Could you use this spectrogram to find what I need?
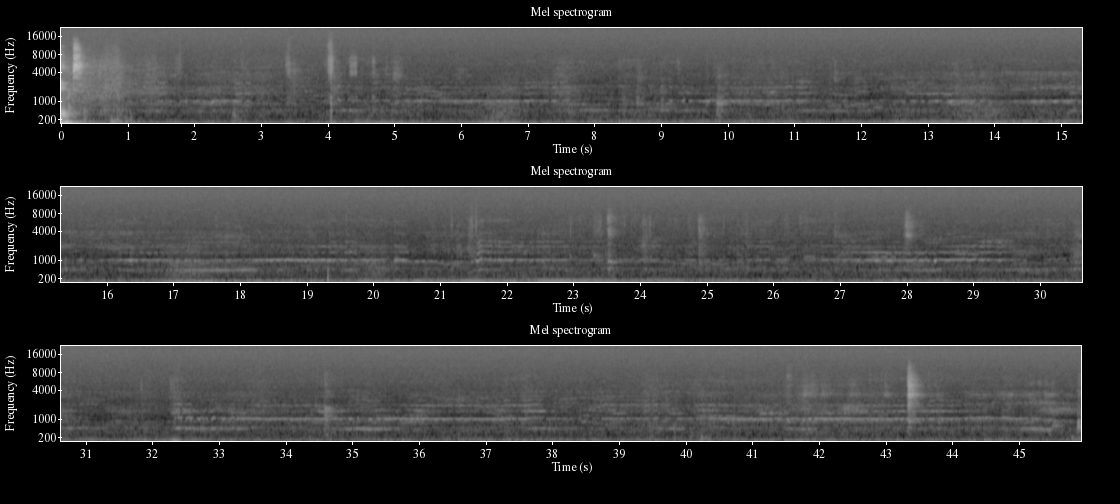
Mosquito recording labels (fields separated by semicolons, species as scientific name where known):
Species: Anopheles funestus s.l.; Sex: female; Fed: unfed; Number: one; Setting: cup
